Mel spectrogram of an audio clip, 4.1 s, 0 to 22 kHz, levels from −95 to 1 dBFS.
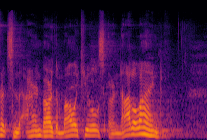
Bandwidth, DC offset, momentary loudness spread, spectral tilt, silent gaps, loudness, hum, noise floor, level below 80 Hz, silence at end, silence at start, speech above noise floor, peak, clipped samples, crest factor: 15.5 kHz; under 0.1%; 10 LU; -6.5 dB/octave; none; -27 LUFS; none; -52 dBFS; -72 dBFS; 0.5 s; 0 s; 26 dB; -10 dBFS; under 0.1%; 18 dB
